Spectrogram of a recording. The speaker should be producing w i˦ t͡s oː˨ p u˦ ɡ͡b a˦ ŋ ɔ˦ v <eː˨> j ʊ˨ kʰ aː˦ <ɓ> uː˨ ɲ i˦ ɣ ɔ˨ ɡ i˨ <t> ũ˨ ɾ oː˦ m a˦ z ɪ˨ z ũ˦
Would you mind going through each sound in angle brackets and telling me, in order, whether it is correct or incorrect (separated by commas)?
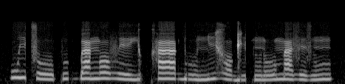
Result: correct, incorrect, correct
